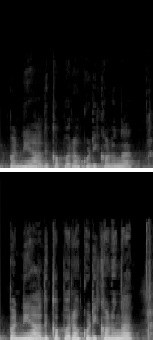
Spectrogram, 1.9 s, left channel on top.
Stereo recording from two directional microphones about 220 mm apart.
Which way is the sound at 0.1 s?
35° right (ahead or behind).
